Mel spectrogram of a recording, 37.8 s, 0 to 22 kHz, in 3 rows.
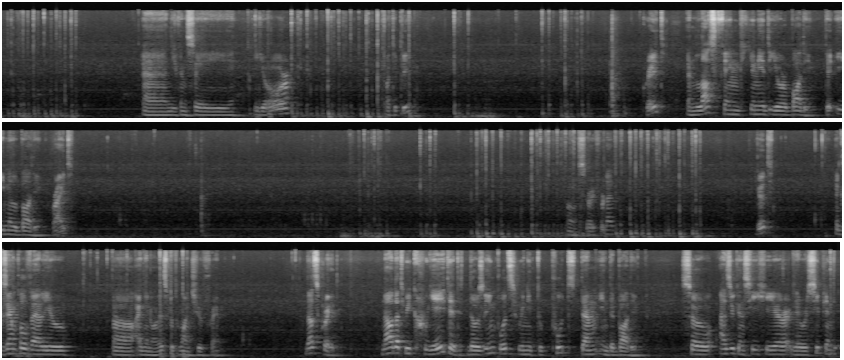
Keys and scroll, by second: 0.0-1.0 typing, 3.7-6.7 typing, 8.0 BackSpace, 8.3 t, 8.6 shift+1, 18.0-20.5 typing, 21.8-22.9 typing, 24.0 y, 27.5 1, 27.7 2, 27.9 3, 37.6 BackSpace.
